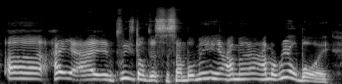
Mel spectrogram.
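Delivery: high, frightened robot begging for mercy; mock panicked pleading. Robot begging the Machine Queen not to disassemble him, high panicked plea. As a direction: plead like a terrified little robot. Robot begs for his life.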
